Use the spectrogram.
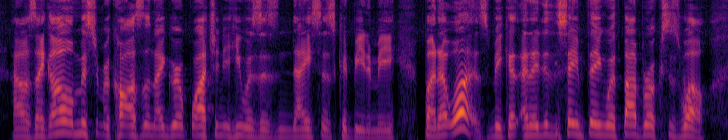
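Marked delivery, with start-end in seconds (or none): none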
